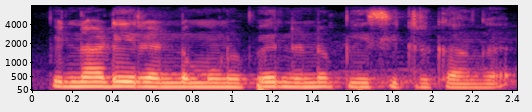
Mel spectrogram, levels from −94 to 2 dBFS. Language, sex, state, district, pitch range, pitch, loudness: Tamil, male, Tamil Nadu, Nilgiris, 145-155 Hz, 150 Hz, -15 LUFS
